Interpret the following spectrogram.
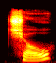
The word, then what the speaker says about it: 囚: So, when you put those two parts together, you get this character, chou, which is pronounced ch'ou, and its meaning is exactly what it looks like, prison, or the act of imprisoning someone.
